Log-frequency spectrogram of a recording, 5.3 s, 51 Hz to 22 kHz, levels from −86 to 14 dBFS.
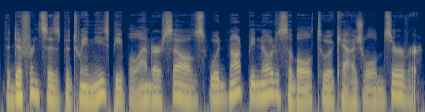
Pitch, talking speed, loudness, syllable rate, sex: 105 Hz, 170 wpm, -19 LUFS, 5.6 syllables/s, male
